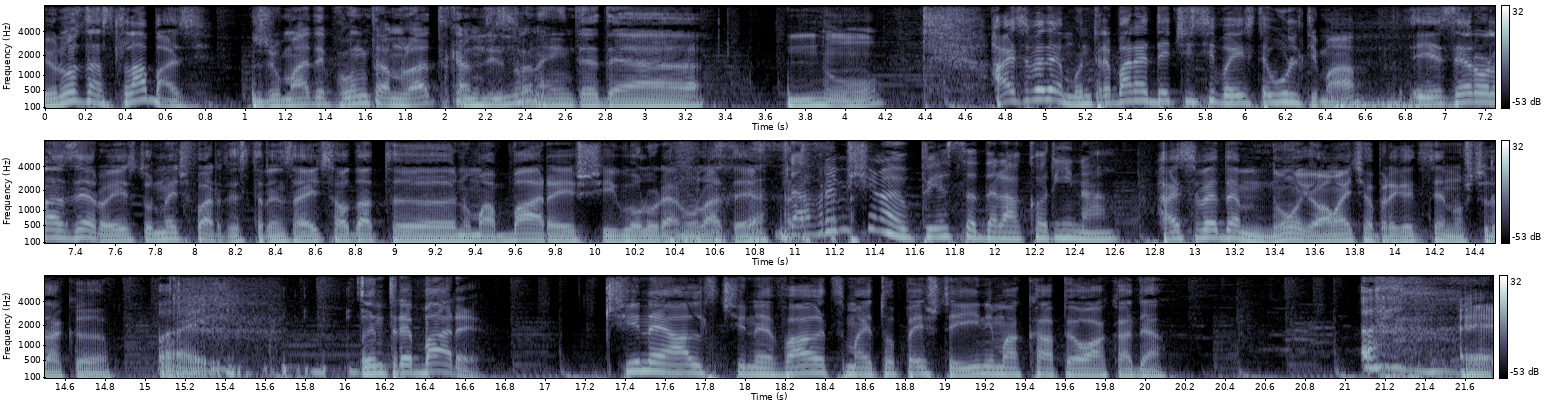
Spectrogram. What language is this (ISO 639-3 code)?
ron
